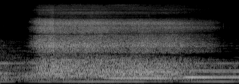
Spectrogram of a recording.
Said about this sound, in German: Rechts zügig einatmen.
